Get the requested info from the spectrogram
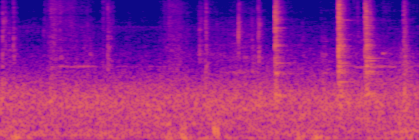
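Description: Footsteps and handling noise as someone walks a few paces outdoors, with a few sharp clicks near the end.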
